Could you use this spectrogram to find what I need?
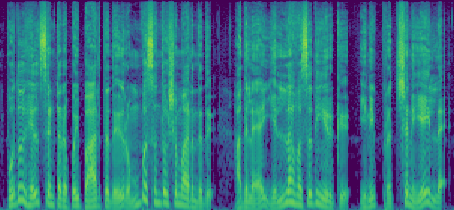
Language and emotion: Tamil, happy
